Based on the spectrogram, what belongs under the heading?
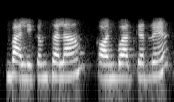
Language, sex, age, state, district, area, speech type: Hindi, female, 60+, Rajasthan, Jaipur, urban, conversation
